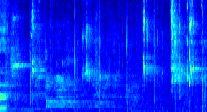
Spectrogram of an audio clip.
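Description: Gym game sound, fairly quiet: faint background voices and a few basketball bounces on a hardwood court in a large, echoing gym.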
